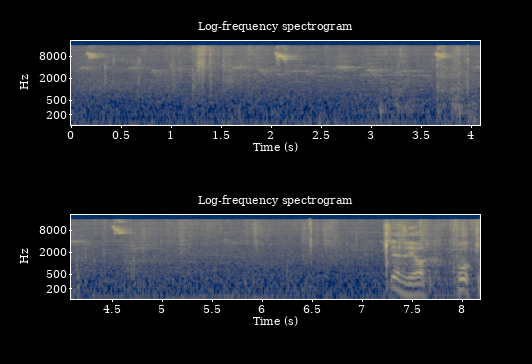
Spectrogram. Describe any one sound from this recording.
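Hands scrape and scoop loose soil.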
